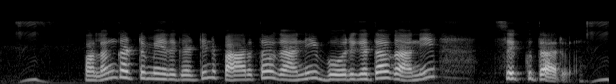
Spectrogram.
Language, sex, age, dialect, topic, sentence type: Telugu, female, 56-60, Utterandhra, agriculture, statement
